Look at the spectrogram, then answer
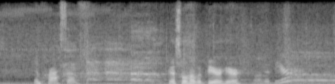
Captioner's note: rooster crowing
